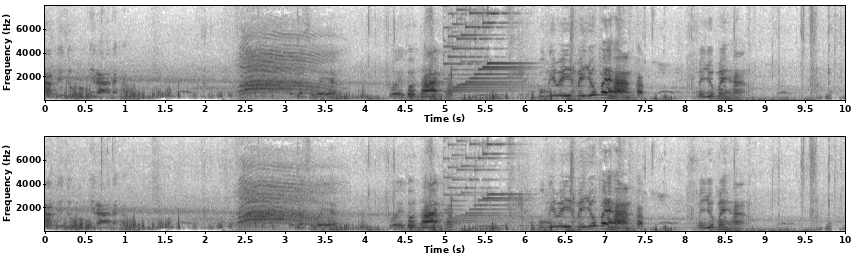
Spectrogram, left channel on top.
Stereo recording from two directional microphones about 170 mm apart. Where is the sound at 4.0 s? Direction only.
Centre (ahead or behind).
